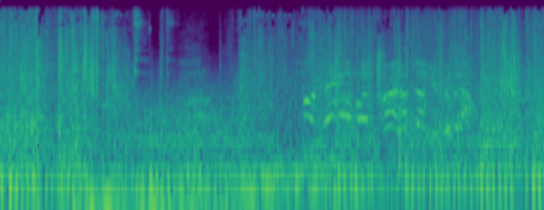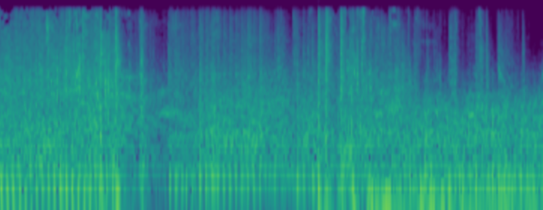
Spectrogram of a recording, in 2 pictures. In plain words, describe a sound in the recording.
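Gunfire cracks in rapid bursts, with loud shots ringing out.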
